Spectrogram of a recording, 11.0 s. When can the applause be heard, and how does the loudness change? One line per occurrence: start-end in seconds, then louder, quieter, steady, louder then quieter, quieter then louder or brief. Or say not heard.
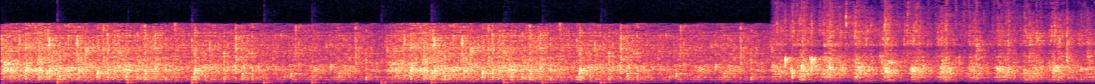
0.0-10.9 steady.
